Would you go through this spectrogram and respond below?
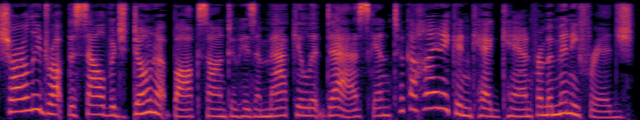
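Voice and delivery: usual speaking voice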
